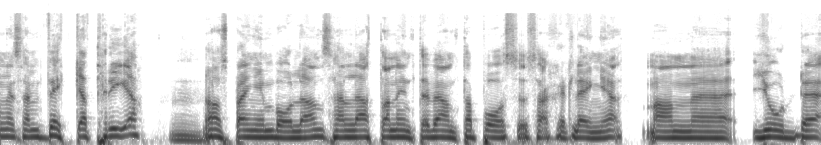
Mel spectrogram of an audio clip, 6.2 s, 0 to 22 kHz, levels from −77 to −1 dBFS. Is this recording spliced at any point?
yes; 1 cut; at 4.7 s

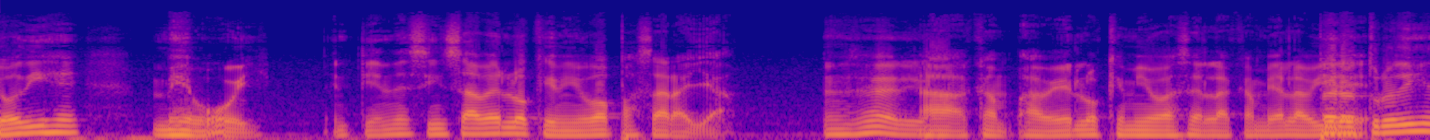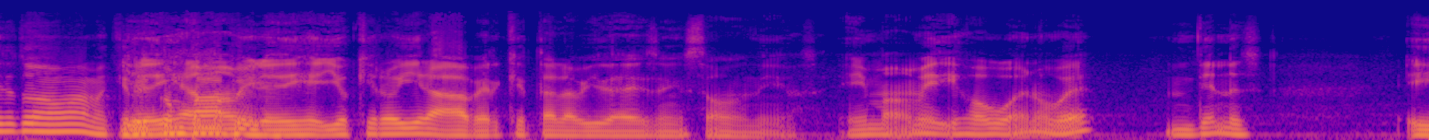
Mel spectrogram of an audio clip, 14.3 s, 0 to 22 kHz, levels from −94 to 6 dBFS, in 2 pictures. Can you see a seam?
no; 0 cuts

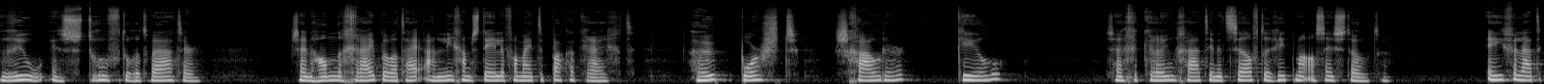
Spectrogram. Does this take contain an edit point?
yes; 1 cut; at 7.3 s

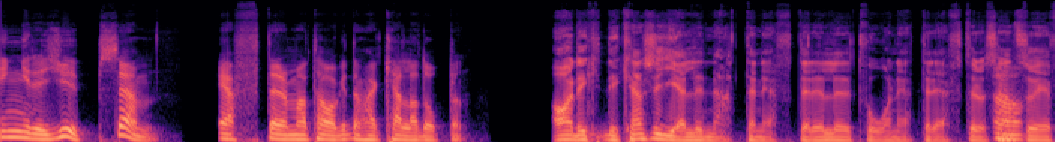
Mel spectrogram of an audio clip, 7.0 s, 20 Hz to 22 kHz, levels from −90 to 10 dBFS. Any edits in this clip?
no; 0 cuts

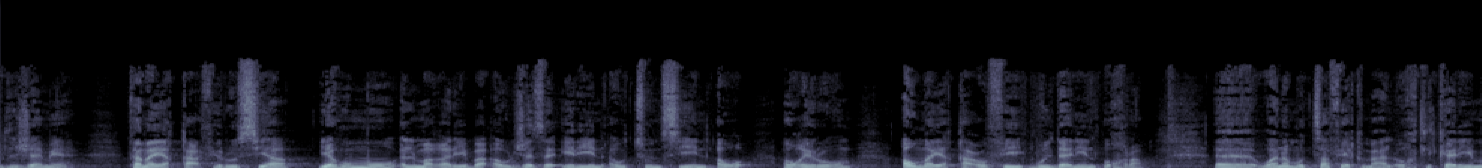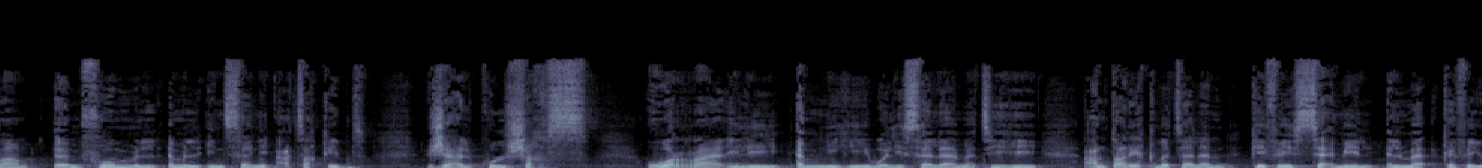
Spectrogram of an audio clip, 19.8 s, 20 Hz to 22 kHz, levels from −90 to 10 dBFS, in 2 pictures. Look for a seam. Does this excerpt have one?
yes; 1 cut; at 9.1 s

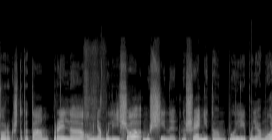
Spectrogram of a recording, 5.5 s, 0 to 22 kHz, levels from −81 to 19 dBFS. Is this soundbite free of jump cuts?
no; 1 cut; at 3.6 s

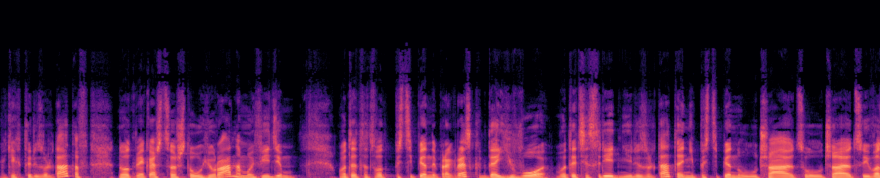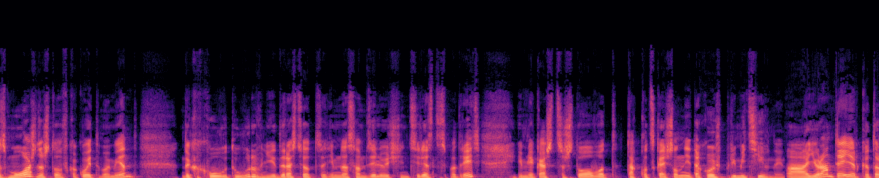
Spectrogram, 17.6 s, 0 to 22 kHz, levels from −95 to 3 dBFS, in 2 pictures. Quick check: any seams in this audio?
yes; 2 cuts; at 15.5 s, 16.6 s

